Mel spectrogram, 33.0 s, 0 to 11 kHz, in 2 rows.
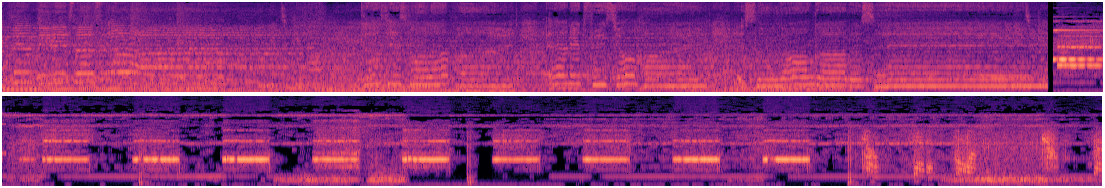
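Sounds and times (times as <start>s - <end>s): electronic alarm beeping: 15.8s - 33.0s.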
